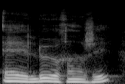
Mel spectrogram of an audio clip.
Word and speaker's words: Helleringer: dans le on recorde est-ce que j'ai bien prononcé ton nom de famille ah sujet compliqué mon nom de famille donc oui mon nom de famille c'est bien et le Ringer c'est un nom qui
